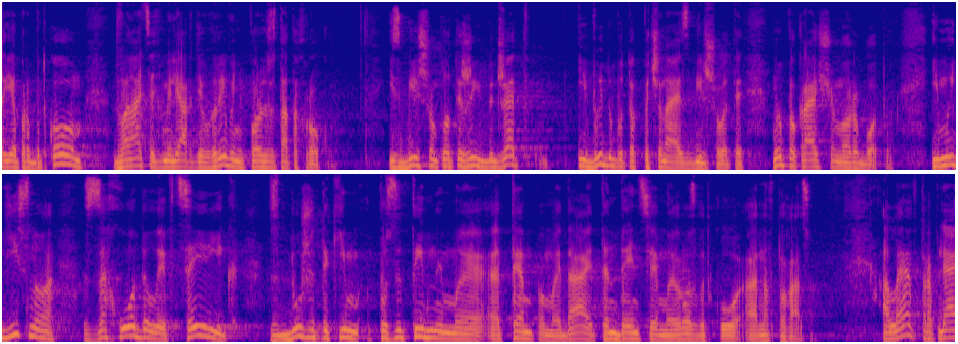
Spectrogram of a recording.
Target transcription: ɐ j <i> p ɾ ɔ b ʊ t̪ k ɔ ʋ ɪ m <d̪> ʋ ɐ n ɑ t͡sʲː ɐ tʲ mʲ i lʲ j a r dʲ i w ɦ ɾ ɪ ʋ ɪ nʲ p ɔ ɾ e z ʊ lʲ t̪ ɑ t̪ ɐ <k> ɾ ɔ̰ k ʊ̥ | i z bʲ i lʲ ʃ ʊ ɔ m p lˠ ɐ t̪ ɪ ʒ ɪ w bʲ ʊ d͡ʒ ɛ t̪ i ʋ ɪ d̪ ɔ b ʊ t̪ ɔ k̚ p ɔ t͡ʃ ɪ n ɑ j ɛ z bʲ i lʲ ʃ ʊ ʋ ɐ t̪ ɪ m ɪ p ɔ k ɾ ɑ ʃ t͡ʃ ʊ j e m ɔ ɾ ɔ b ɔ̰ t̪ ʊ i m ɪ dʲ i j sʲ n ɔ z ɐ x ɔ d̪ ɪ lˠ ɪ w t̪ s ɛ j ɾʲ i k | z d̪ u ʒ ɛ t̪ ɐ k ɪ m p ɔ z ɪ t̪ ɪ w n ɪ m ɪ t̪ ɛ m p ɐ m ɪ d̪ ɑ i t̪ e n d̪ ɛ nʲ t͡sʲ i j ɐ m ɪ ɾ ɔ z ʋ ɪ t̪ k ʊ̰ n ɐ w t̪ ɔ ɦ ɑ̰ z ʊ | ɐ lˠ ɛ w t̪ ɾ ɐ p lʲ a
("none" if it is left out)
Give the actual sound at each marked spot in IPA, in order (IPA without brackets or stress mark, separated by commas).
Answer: ɛ, d̪, x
